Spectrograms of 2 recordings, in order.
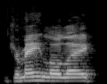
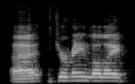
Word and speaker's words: Jermayne Lole: But Jermayne Lole, I think that's a better way to pronounce it than I was. Jermayne Lole, Bill Norton, and Tia Savea all coming in with 300-plus snaps.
